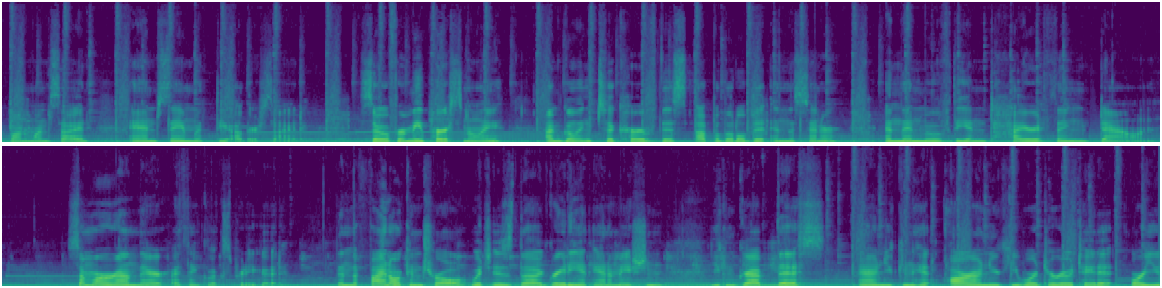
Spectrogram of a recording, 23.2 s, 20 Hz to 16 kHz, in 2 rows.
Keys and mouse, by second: 0.4 ctrl+z, 0.7 click, 1.4-4.2 drag, 4.6 ctrl+z, 5.5 click, 6.4-8.6 drag, 9.3 click, 10.2-14.4 drag, 20.9 r.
